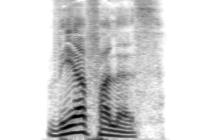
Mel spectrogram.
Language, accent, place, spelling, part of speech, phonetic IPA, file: German, Germany, Berlin, Werfalles, noun, [ˈveːɐ̯faləs], De-Werfalles.ogg
- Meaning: genitive singular of Werfall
